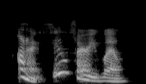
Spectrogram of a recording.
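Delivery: acted, bright, really cheery, upbeat voice. Retelling what he said to her cousin at the game, imitating his cheery voice. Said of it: "in his really cheery voice".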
